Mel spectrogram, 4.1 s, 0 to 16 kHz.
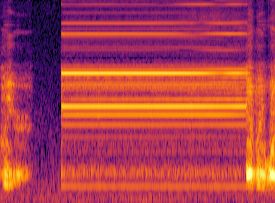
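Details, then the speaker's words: Adult AED training demo for healthcare professionals (one rescuer): after pads are placed and the rhythm is analyzed, a steady high-pitched tone of about three seconds plays after the AED voice says "Charging. Everyone stand clear," just before a shock is delivered. "Speaker 2: Charging. Everyone stand clear."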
